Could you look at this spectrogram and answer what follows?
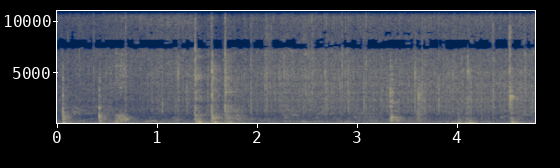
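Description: Vegetables stir-fried in a pan for a home-cooked Filipino meal, a steady sizzle and frying hiss with repeated scraping and clacking of a utensil against the pan, close and continuous with no talking.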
